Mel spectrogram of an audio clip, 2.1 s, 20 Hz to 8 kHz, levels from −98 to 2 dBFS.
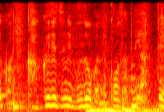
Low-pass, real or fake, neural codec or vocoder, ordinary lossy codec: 7.2 kHz; fake; codec, 16 kHz, 8 kbps, FreqCodec, larger model; none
